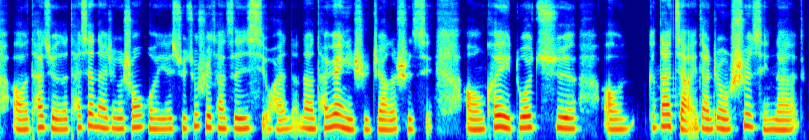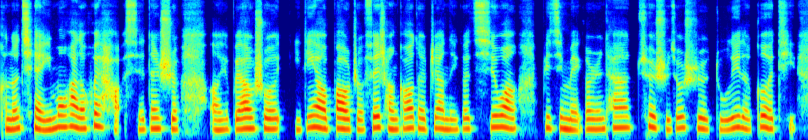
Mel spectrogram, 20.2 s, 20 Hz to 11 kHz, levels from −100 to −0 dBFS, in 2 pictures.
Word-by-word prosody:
呃， 195 0 0
他 235 +3 0
觉 215 -4 0
得 195 0 -2
他 230 - -5
现 250 +1 0
在 220 -2 +1
这 210 0 -5
个 205 - 0
生 235 +3 -1
活 205 -4 -3
也 200 +1 -3
许 210 +1 -5
就 255 +5 -5
是 235 -3 +1
他 215 -2 -2
自 210 0 -2
己 205 +1 +2
喜 215 - -6
欢 195 +1 -5
的， - - -11
那 210 -2 +1
他 210 +2 -3
愿 245 -1 +4
意 200 - +2
是 195 0 -3
这 195 - -6
样 190 -1 +1
的 195 +2 -2
事 195 - -1
情。 195 - -13 0.4
呃， 195 0 +1
可 240 +2 +4
以 230 -3 +6
多 225 +2 +3
去， 220 -2 0 0.3
呃， 195 0 -2 0.3
跟 230 -1 -8
他 255 0 +5
讲 205 -7 +1
一 - - -5
讲 205 -2 0
这 215 - -2
种 200 -1 +2
事 260 +4 +1
情 195 -5 -5
来， 185 +1 -1
可 200 - -4
能 200 +2 +3
潜 210 -4 +1
移 - - +2
默 235 +4 +3
化 245 -2 +5
地 210 0 +3
会 250 +5 +2
好 255 - -3
些。 195 -2 -7
但 210 +1 0
是 200 -1 0 0.4
呃 185 0 -1
也 195 - -4
不 190 - -9
要 210 +1 +5
说 200 -1 +1 0.2
一 190 - -7
定 220 +5 -3
要 225 -3 +7
抱 205 -1 +6
着 190 -1 -4
非 225 +5 +3
常 205 -3 -1
高 215 +1 +3
的 210 -2 -1
这 215 +3 -3
样 205 -2 +1
的 195 - -2
一 190 - -5
个 205 0 -2
期 215 +3 -3
望， 225 -3 +4 0.3
毕 220 - -3
竟 210 0 0
每 185 -2 +1
个 195 0 -2
人 195 +1 -1
他 225 +1 0
确 240 -2 0
实 190 -3 -4
就 215 +3 -2
是 210 -3 -1
独 190 -2 -5
立 225 +3 +2
的 205 -3 -1
个 235 -1 +2
体。 210 +1 -13
210 Hz, 280 characters per minute, -21 LUFS, 195-225 Hz, 0.4 s, 要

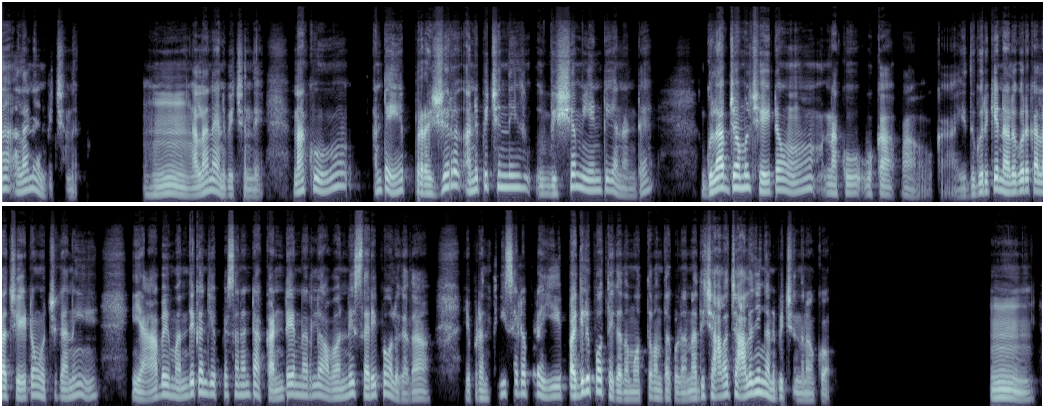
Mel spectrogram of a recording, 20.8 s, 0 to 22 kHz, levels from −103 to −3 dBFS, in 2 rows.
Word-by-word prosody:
అలానే 160 +6 -3
అనిపిచ్చింది. - - -8 0.8
హ్మ్. 115 0 -2
అలానే 105 - +2
అనిపిచ్చింది. 90 -5 -6 0.4
నాకూ 185 - +1 0.6
అంటే, 170 +3 -1 0.3
ప్రెజర్ 150 - +5
అనిపిచ్చిందీదు. 210 +1 0 0.3
విషయం 220 - +7
ఏంటి 170 +1 -5
అనంటే, 95 -2 -10 0.6
గులాబ్‌జాములు 205 +1 +6
చెయ్యటం 155 +4 +2 0.5
నాకు 125 +1 -3 0.2
ఒక - - -1 0.3
ఆహ్, - - -12
ఒక - - -15 0.2
ఐదుగురికి, 145 - 0
నలుగురికి 160 +4 +3
అలా 145 -1 +3
చెయ్యటం 125 +6 +1
ఒచ్చు, 125 -1 0
కానీ 140 +7 -4 0.6
50 165 - +1
మందికి 180 +10 0
అని 180 - -5
చెప్పేశానంటే, 165 0 -2
ఆ - - -28
కంటైనర్లు 155 +6 0
అవన్నీ 125 +9 -2
సరిపోవాలి 155 +3 -2
గదా! - - -2 0.5
ఎప్పుడన్నా 110 -2 -7
తీసేటప్పుడయ్యీ 175 -6 -1
పగిలిపోతాయి 210 - +3
కదా 100 - -6
మొత్తం 125 +5 -6
అంతా 110 0 -7
కూడాను. 95 +4 -3
అది 145 - -1
చాలా 135 +6 +3
ఛాలెంజింగ్‌గా 180 -1 +4
అనిపిచ్చింది 95 -8 -2
నాకు. - - -8 1.7
హ్మ్. 115 -5 -2
150 Hz, 135 wpm, -27 LUFS, 120-180 Hz, 1.7 s, విషయం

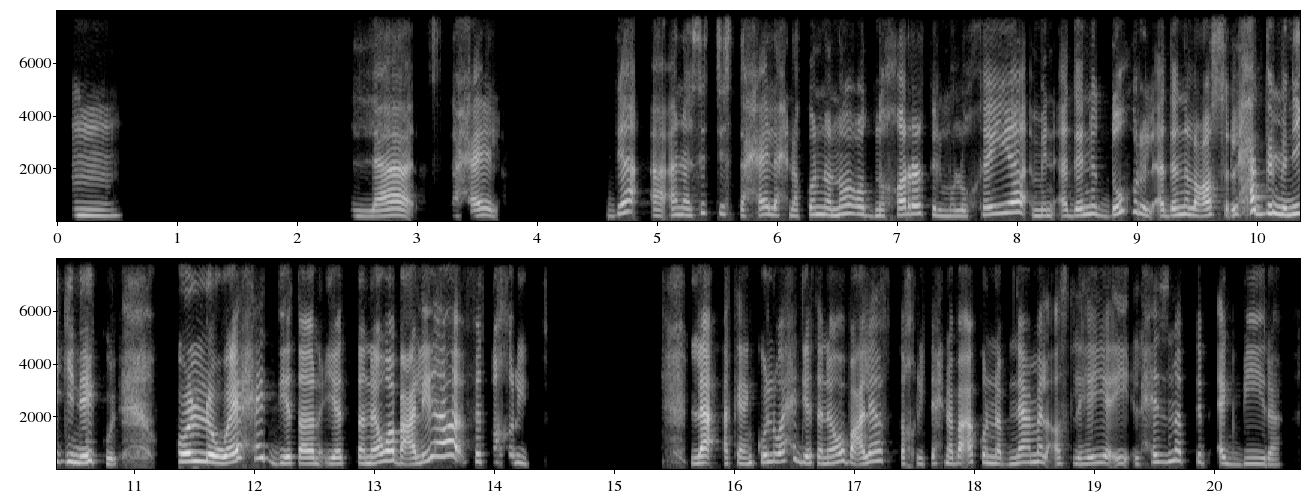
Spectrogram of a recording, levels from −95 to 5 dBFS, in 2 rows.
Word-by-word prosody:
إمم. 235 -1 -5 1.9
لأ 220 +4 0 0.2
استحالة. 235 +1 -5 1.0
لأ، 340 - +2 0.2
أنا 255 +2 -4
سِتّي 340 +2 -9
استحالة، 260 0 -4
إحنا 240 -2 -7
كُنّا 270 +3 -3
نقعُد 275 -2 -3
نخرّط 275 +6 +1
الملوخية 270 - -1
من 230 0 -8
آدان 245 +6 -1
الضهر 295 - -3
لآدان 250 +3 -2
العصر 250 0 -1
لحد 315 +2 +2
ما 290 -4 +4
نيجي 300 +2 +2
ناكُل. 340 +10 +2 0.5
كل 320 0 +8
واحد 345 - +6
يت 250 0 +3
يتَناوَب 240 +7 +3
عليها - - +5
في - - -3
التخريط. 275 -3 -10 1.2
لأ، 265 +2 +7 0.2
كان 245 0 -4
كل 280 +2 -3
واحد 315 0 -4
يتنَاوَب 255 +5 -1
عليها 335 +2 +1
في 350 - -24
التخريط. 235 -6 -12
إحنا 250 -2 -6
بقى 275 - +1
كُنّا 270 -4 -5
بنعمل 275 +5 -2
أصل 235 -1 -9
هي 240 +4 -3
إيه، 235 - -7
الحزمة 285 +8 -5
بتبقى 295 -7 -6
كبيرة، 220 -1 -9
260 Hz, 135 wpm, -23 LUFS, 235-295 Hz, 1.9 s, كل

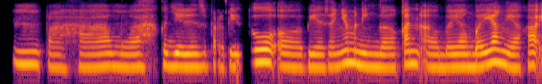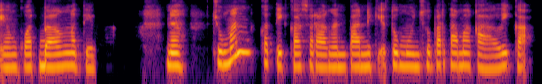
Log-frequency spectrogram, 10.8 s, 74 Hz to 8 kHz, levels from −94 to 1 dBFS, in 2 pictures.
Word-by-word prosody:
Mmm, 230 -1 +1 0.2
paham, 195 +1 -3 0.2
wah 195 0 -1
kejadian 200 -2 +3
seperti 200 -1 -6
itu, 225 +6 -12 0.2
eee, 195 -2 -1
biasanya 195 +3 +1
meninggalkan, 200 0 +2
eee, 195 -2 -1
bayang-bayang 200 +5 +4
ya 190 - +1
Kak 220 -1 +4
yang 190 0 -1
kuat 195 0 -2
banget 200 +1 +1
ya - - -5
Kak? - - -46 0.6
Nah 210 -1 +5 0.3
cuman 230 - +3 0.2
ketika 210 -3 -3
serangan 195 -1 -2
panik 200 0 -1
itu - - -4
muncul 200 +1 -3
pertama 210 -1 -2
kali 185 +3 -2
Kak, 190 - -3
200 Hz, 155 wpm, -21 LUFS, 195-210 Hz, 0.6 s, Nah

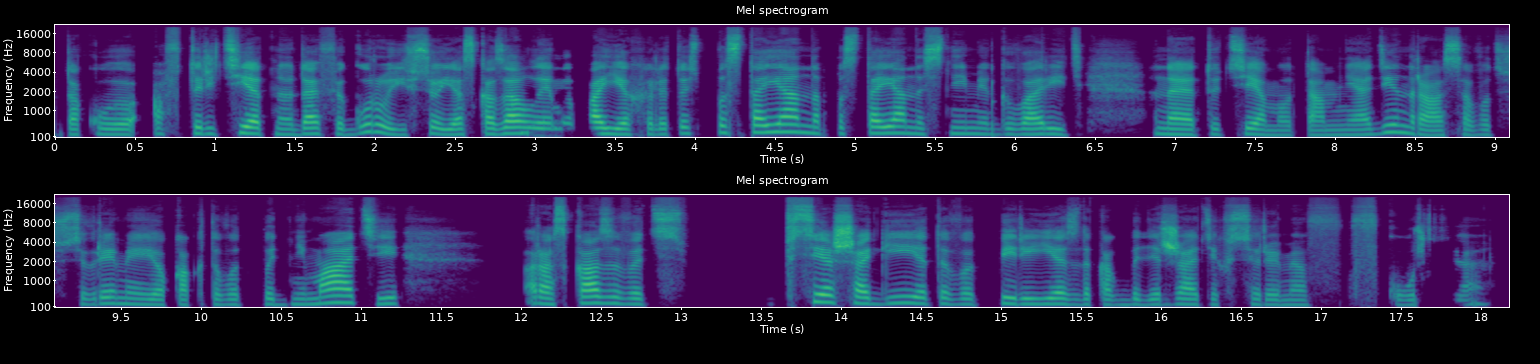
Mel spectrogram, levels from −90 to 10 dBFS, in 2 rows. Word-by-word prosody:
такую 180 0 -6
авторитетную, 200 -2 +2
да, 200 +2 +2
фигуру 220 +8 -5
и: 175 -2 -4
"Всё, 205 +5 +4
я 180 -1 0
сказала, 205 +2 +2
и 195 - 0
мы 190 0 -13
поехали". 190 -2 0
То 200 - -9
есть 215 - -4
постоянно 245 -1 +2
постоянно 220 0 0
с 185 - +5
ними 205 -2 -9
говорить 185 -1 -4 0.4
на 185 -3 +2
эту 185 +1 -10
тему. 165 -3 -1
Там 160 0 -6
не 170 0 -8
1 225 +6 -4
раз, 160 -3 +1
а 165 - -7
вот 170 -1 -13
всё 190 - -4
время 200 0 -4
её 175 -1 -4
как-то 170 +1 -8
вот 175 0 -11
поднимать 195 +6 +1
и 205 +1 -5 0.8
рассказывать 210 -1 0 0.6
все 260 -2 +5
шаги 220 +1 +7
этого 195 -3 -6
переезда, 190 -3 -2
как 175 -1 -8
бы 180 +1 -11
держать 180 +1 +3
их 175 - -12
всё 180 - -2
время 165 -1 -10
в - - -15
в - - -9
курсе. 165 +2 -12
190 Hz, 160 wpm, -23 LUFS, 180-210 Hz, 0.8 s, шаги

